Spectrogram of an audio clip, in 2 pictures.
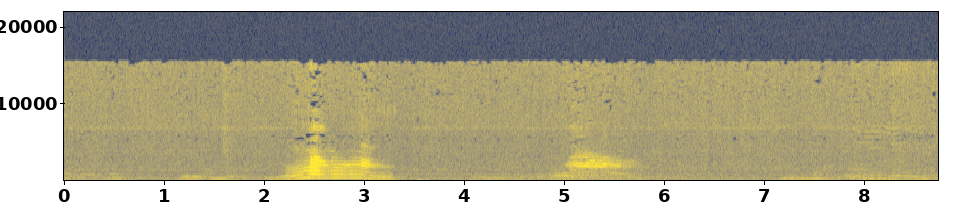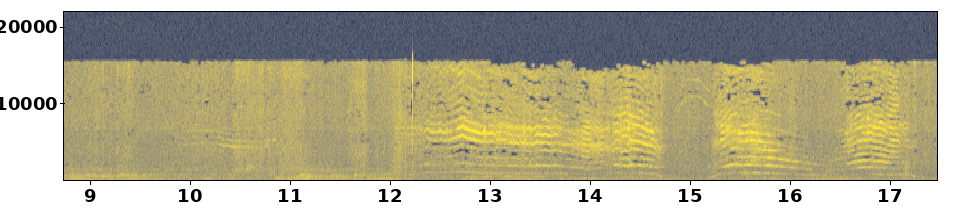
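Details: Angora mother cat and kittens chatting, the mother nagging them to sleep and stop being naughty: a loud meow, a fainter second meow, quiet murmurs, then a run of short, high, squeaky mews near the end.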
